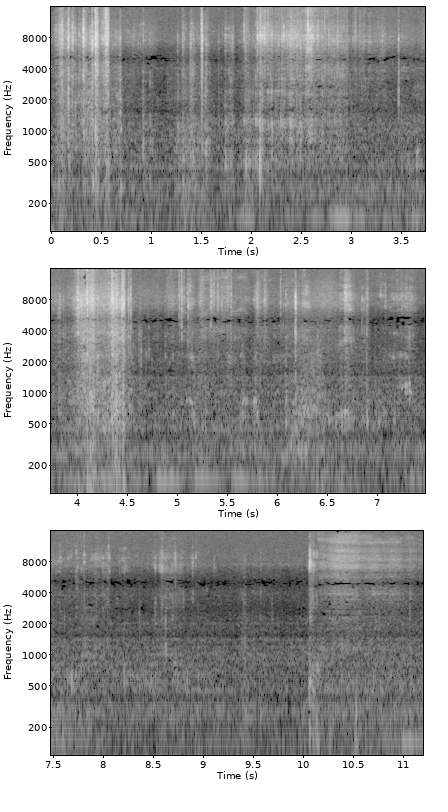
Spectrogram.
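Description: A man chewing a mouthful of hot, crispy deep-fried battered pizza, with scattered crunching and clicking from the batter and mouth. A short, louder burst of noise comes about four seconds in, and another near the end.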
